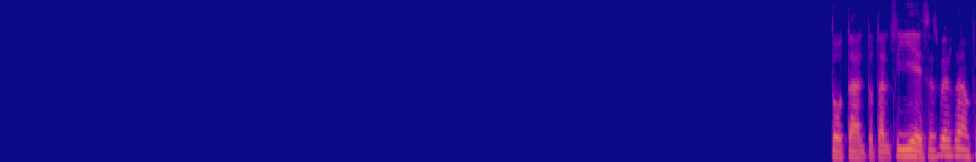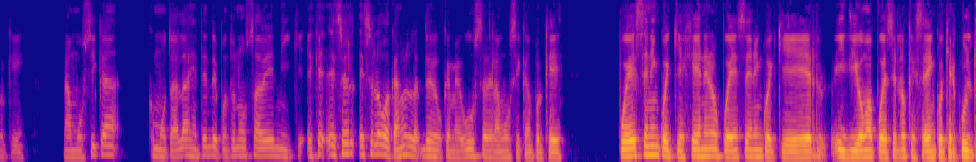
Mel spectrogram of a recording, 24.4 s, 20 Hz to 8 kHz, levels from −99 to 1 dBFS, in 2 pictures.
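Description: From 10.39 s to 19.32 s there's automatic gain rising: the call's gain control decides the speech is too quiet and slowly cranks up by about 18 dB, so voice and room noise swell together. It happens again, smaller, from 19.93 s to 22.44 s, about 5 dB.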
